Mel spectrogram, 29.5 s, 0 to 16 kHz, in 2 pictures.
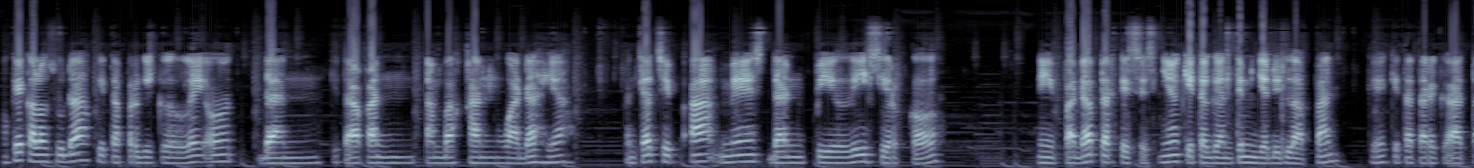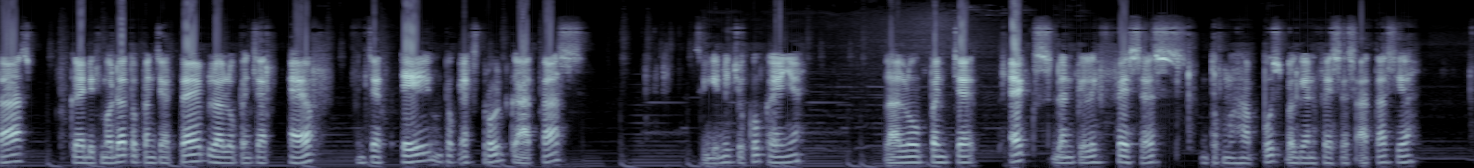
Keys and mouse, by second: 1.1 alt+shift+middle click, 1.7 alt+middle click, 3.9 alt+middle click, 4.9 click, 5.8 shift+a, 10.4-12.4 drag, 13.6-15.1 drag, 15.1 Tab, 16.7 f, 20.9 alt+middle click, 24.1 x, 26.2 Tab, 26.5 alt+middle click, 27.5 alt+middle click, 28.0-28.7 alt+middle drag.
